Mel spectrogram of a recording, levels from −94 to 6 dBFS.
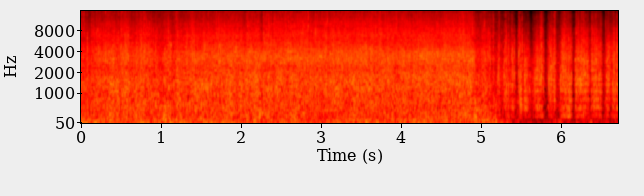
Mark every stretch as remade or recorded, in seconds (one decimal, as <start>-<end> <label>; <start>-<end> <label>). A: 0.0-5.5 recorded; 5.5-6.7 remade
